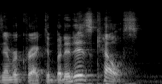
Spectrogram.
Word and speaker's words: Kelce: And he said his last name is actually pronounced Kels, not Kelce, which everyone calls him Travis Kelce.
